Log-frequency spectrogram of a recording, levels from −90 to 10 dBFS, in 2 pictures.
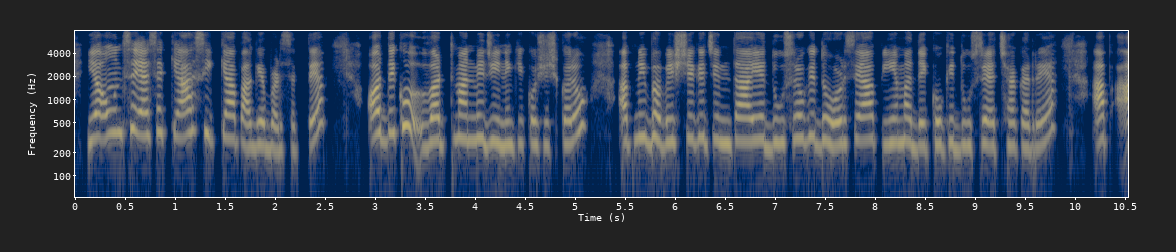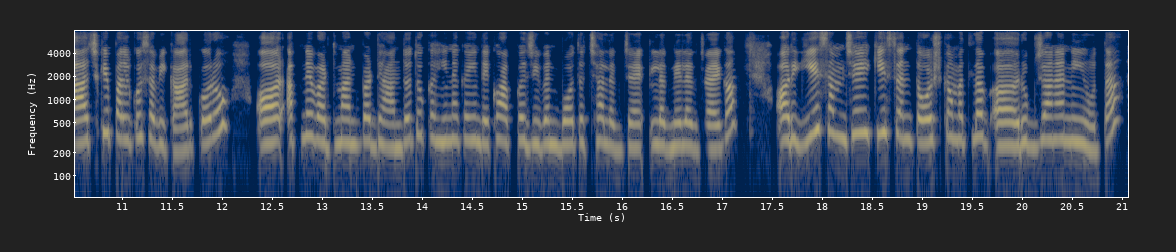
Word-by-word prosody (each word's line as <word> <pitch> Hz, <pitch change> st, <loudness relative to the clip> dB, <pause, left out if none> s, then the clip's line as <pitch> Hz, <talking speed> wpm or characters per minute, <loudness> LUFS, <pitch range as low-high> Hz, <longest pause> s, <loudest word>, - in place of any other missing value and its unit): या 320 Hz, +2 st, +5 dB
उनसे 370 Hz, +5 st, 0 dB
ऐसा 340 Hz, +3 st, +2 dB
क्या 330 Hz, +1 st, +4 dB
सीख 360 Hz, -5 st, -3 dB
के 320 Hz, -, +2 dB
आप 305 Hz, -3 st, +3 dB
आगे 245 Hz, +1 st, +1 dB
बढ़ 215 Hz, -, -3 dB
सकते 225 Hz, -, -5 dB
हैं। -, -, +3 dB, 0.5 s
और 355 Hz, -, +10 dB
देखो 370 Hz, +6 st, +4 dB, 0.2 s
वर्तमान 295 Hz, +2 st, +4 dB
में 310 Hz, 0 st, -1 dB
जीने 255 Hz, -1 st, -1 dB
की 265 Hz, +1 st, -10 dB
कोशिश 255 Hz, -2 st, -6 dB
करो, 305 Hz, -, -1 dB, 0.4 s
अपने 305 Hz, +3 st, +2 dB
भविष्य 290 Hz, 0 st, +1 dB
की 315 Hz, 0 st, -1 dB
चिंता 285 Hz, 0 st, +2 dB
या 295 Hz, +1 st, +2 dB
दूसरों 275 Hz, +3 st, -4 dB
की 330 Hz, -, 0 dB
दौड़ 265 Hz, -2 st, 0 dB
से 295 Hz, +2 st, -5 dB
आप 300 Hz, +1 st, +4 dB
ये 275 Hz, +1 st, -2 dB
मत 280 Hz, -1 st, -2 dB
देखो 245 Hz, +1 st, -2 dB
कि 270 Hz, +1 st, -5 dB
दूसरे 250 Hz, +2 st, -2 dB
अच्छा 245 Hz, 0 st, -2 dB
कर 235 Hz, -2 st, -4 dB
रहे 245 Hz, +4 st, -3 dB
हैं। 340 Hz, -, -3 dB, 0.5 s
आप 305 Hz, -, +4 dB, 0.2 s
आज 275 Hz, +2 st, +6 dB
के 365 Hz, -, 0 dB
पल 300 Hz, -1 st, +1 dB
को 315 Hz, -, -1 dB
स्वीकार 240 Hz, -7 st, -1 dB
करो 335 Hz, -, 0 dB, 0.4 s
और 280 Hz, +2 st, +8 dB
अपने 315 Hz, +2 st, 0 dB
वर्तमान 275 Hz, -2 st, -1 dB
पर 285 Hz, -1 st, -1 dB
ध्यान 240 Hz, -2 st, -4 dB
दो 280 Hz, +3 st, -2 dB
तो 340 Hz, -, -6 dB
कहीं 285 Hz, -1 st, -4 dB
न 295 Hz, +1 st, -5 dB
कहीं 295 Hz, 0 st, -6 dB
देखो 270 Hz, +3 st, -3 dB
आपका 285 Hz, 0 st, 0 dB
जीवन 260 Hz, 0 st, -4 dB
बहुत 260 Hz, +1 st, -3 dB
अच्छा 280 Hz, +1 st, -4 dB
लग 245 Hz, -5 st, -7 dB
जाए 240 Hz, -1 st, -2 dB
लगने 245 Hz, -1 st, -3 dB
लग 245 Hz, -2 st, -3 dB
जाएगा 230 Hz, +11 st, +2 dB, 0.5 s
और 300 Hz, 0 st, +6 dB
ये 310 Hz, +9 st, +4 dB
समझे 365 Hz, -2 st, 0 dB
कि 365 Hz, 0 st, +3 dB
संतोष 295 Hz, -5 st, 0 dB
का 330 Hz, -, -2 dB
मतलब 310 Hz, +2 st, -3 dB
अ, 250 Hz, 0 st, +4 dB
रुक 260 Hz, 0 st, -2 dB
जाना 300 Hz, 0 st, +1 dB
नहीं 285 Hz, -2 st, -3 dB
होता 220 Hz, -2 st, -2 dB
280 Hz, 220 wpm, -23 LUFS, 255-310 Hz, 0.5 s, और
